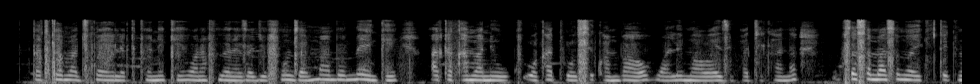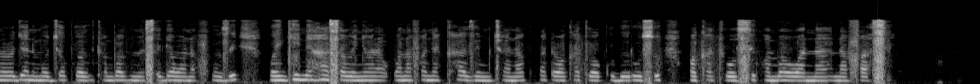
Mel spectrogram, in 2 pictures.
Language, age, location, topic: Swahili, 25-35, Nairobi, education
